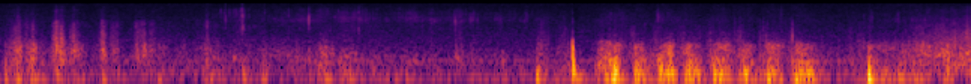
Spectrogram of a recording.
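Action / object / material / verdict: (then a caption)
scrape / silicone dummy ear scratched with a wooden ear pick / silicone / none. A gloved hand scratches the canal of a small, hollow white silicone dummy ear on a binaural microphone with a long, thin wooden ear pick. Soft, low, muffled rustling and scraping fill the first half. A quick, irregular series of louder, close-up thumping scratches follows.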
